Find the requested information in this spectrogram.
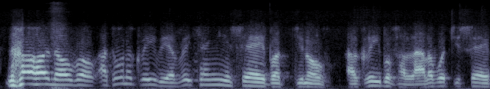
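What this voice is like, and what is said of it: Northern Irish accent. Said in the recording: “I want to talk about this DUP thing. You probably guessed from the accent.”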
